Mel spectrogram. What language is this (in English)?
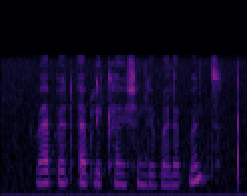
English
